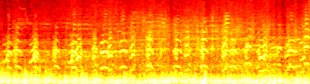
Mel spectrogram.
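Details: Many geese honking on a very cold morning on North Idaho's Pend Oreille River: a continuous stream of nasal, up-and-down honks, voices overlapping, above a dense low rumble.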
